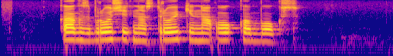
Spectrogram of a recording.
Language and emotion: Russian, neutral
